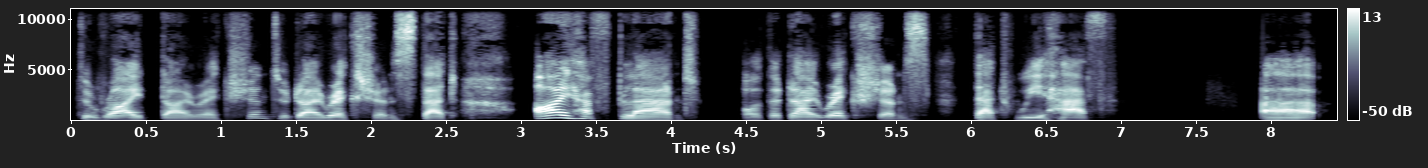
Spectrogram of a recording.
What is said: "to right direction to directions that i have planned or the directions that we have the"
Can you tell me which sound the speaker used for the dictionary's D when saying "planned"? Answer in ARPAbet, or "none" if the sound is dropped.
D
